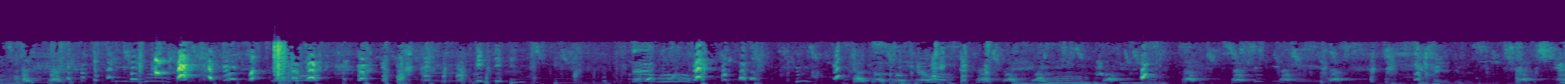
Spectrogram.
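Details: Dog excited to see its owner: rapid, irregular squeaky yelps and whines, some sliding up and down in pitch, many per second in bursts, with a person talking and some music.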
